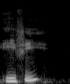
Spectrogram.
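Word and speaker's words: Aoife: I went to see, I'm going to try and pronounce her name correctly, Efi O'Donovan. It's A-O-I-F-E. It's the Gaelic spelling.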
